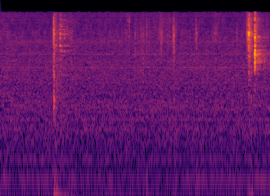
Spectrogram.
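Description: Tarot cards are gathered up by hand, giving two short papery slaps and faint rustling against a quiet background, with no one speaking.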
